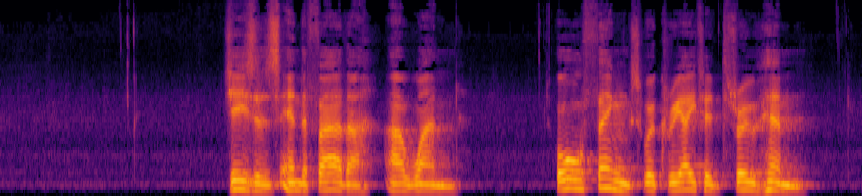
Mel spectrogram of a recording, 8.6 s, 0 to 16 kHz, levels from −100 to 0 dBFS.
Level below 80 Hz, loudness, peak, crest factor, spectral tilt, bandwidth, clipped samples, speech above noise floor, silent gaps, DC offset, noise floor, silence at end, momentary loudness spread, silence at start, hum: -72 dBFS; -23 LUFS; -6 dBFS; 18 dB; -6 dB/octave; 16 kHz; under 0.1%; 43 dB; none; under 0.1%; -65 dBFS; 0.6 s; 7 LU; 2.3 s; none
